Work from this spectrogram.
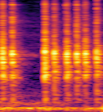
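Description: Quick, crisp clicks from a no-name replacement key pressed on a laptop keyboard: two taps, a short pause, then a fast run of about six evenly spaced presses, close up and with no voices.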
